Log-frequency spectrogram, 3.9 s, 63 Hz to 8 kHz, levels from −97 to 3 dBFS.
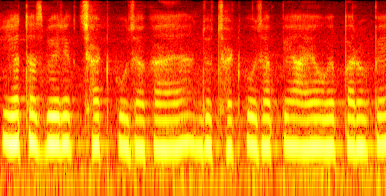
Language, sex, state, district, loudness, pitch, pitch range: Hindi, female, Uttar Pradesh, Shamli, -17 LUFS, 215 Hz, 210-225 Hz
